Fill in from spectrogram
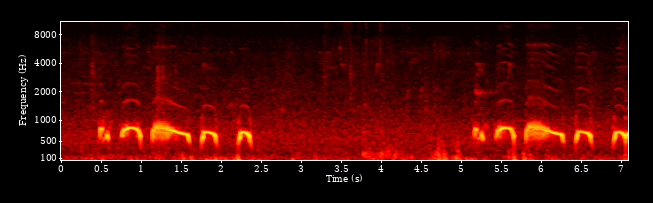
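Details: A caged decoy spotted dove sings its luring call in the 'giọng son' style, meant to excite wild doves; two phrases of about five mellow cooing notes, one note drawn out and falling, with gaps between phrases.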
